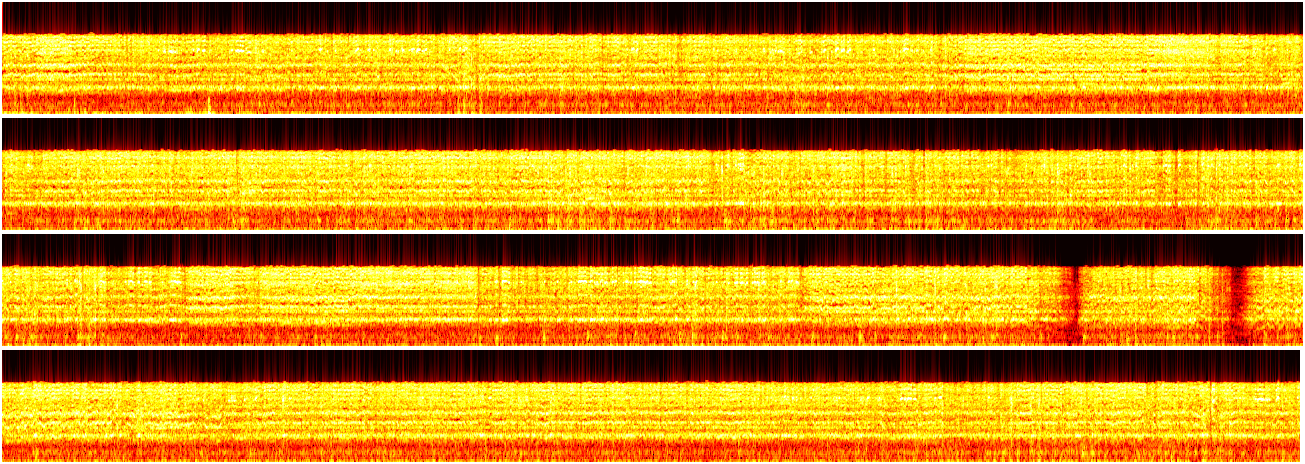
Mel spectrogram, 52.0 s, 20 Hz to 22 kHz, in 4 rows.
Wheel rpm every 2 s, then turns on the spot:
230, 230, 230, 230, 230, 220, 240, 230, 240, 230, 220, 230, 230, 230, 220, 230, 230, 200, 120, 140, 200, 230, 240, 240, 230, 240.
none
